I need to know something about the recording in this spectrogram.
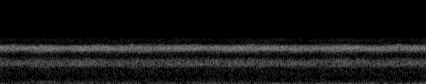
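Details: Frogs gathered in a wetland during spring, recorded live: a brief stretch of dense, ringing chorus, overlapping trills blending into one constant high hum with no gaps.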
